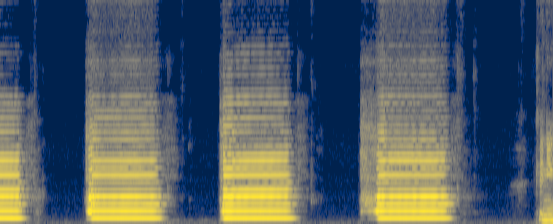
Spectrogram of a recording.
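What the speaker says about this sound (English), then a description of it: "Can you hear how the forked F is a little more muffled sounding and stuffy, and the tone in the regular F is much clearer?" An oboe plays a regular F and then a forked F fingering, four sustained single notes of about a second each separated by short silences, close and clean with nothing else heard.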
